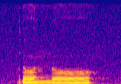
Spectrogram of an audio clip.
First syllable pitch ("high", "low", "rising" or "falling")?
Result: low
